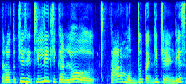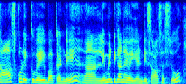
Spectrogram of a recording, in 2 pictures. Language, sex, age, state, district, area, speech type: Telugu, female, 60+, Andhra Pradesh, Chittoor, rural, spontaneous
